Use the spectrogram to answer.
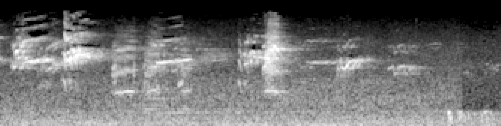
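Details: A rapid tumble of rainbow lorikeet squawks and scratchy twitters, loudest at the start and fading toward the end.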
